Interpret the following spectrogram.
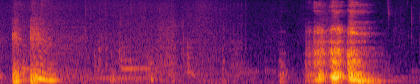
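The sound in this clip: Throat clearing after a taco dinner, with a short raspy burst at the start, a quieter stretch, then a longer, louder gravelly clearing near the end.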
